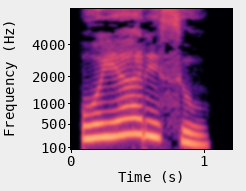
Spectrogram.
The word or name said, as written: ಒಯ್ಯಾರಿಸು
